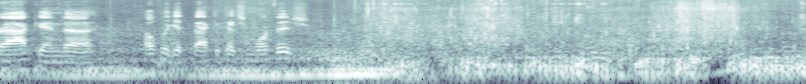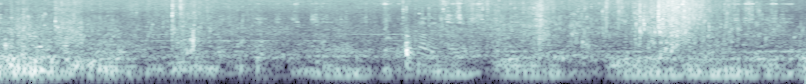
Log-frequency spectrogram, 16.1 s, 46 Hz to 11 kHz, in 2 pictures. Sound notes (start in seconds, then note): 4.8 water lapping; 7.3 fish splashing; 12.9 background chatter; 14.9 fish splashing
